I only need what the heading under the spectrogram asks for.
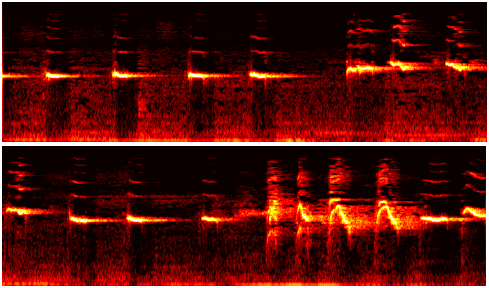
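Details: Caged greater green leafbird in jamtrok song with ciblek mimicry. Short downslurred whistles repeat about every half second, then higher paired notes, ending in a loud burst of sharp, varied chattering phrases.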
